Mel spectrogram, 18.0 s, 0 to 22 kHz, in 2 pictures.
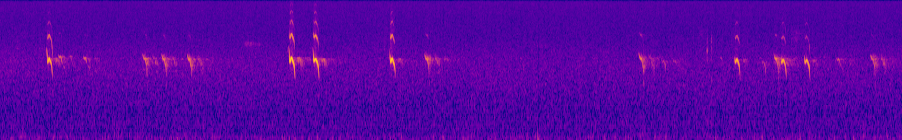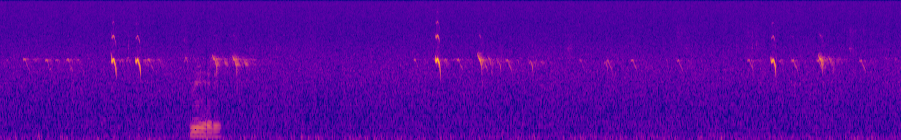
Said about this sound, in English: The flock is flying away. This is 380. And now the birds are just generally flying in the air around here.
